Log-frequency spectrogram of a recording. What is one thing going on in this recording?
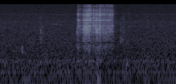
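An aerosol can sprays in a short hiss.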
